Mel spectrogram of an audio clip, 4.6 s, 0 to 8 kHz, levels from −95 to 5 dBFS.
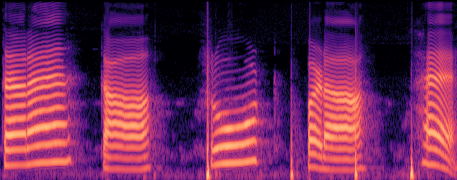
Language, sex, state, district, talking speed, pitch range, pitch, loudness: Hindi, female, Punjab, Fazilka, 65 wpm, 190-300 Hz, 255 Hz, -13 LUFS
